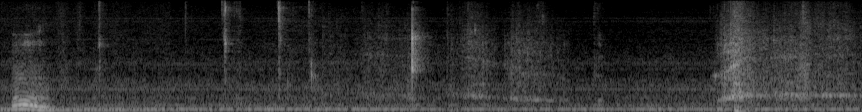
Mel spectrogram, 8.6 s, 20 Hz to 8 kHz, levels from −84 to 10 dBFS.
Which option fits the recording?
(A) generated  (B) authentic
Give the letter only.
B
